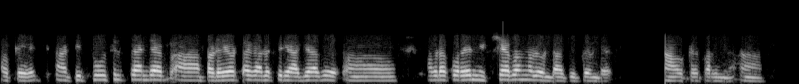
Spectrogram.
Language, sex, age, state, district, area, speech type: Malayalam, female, 45-60, Kerala, Kollam, rural, conversation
